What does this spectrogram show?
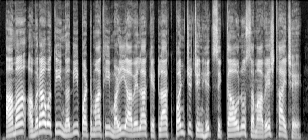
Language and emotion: Gujarati, neutral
